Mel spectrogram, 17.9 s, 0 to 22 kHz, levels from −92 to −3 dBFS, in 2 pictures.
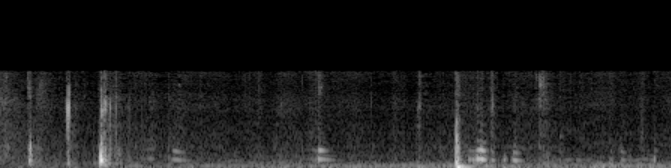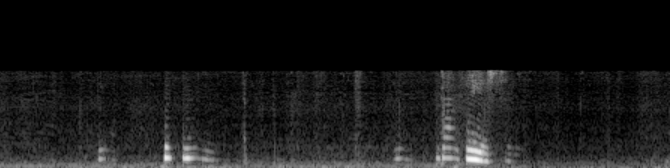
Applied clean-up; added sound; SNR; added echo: neural mask model DeepFilterNet 3.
